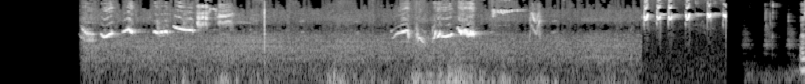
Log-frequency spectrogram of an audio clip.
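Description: Birdsong: bird chirps in short bursts of rising and falling notes over a steady hiss, starting about a second in. Near the end there is a quick run of clicks and a short high ringing tone.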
